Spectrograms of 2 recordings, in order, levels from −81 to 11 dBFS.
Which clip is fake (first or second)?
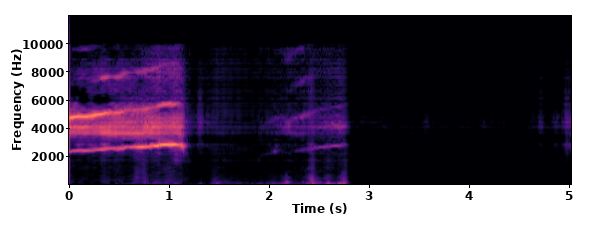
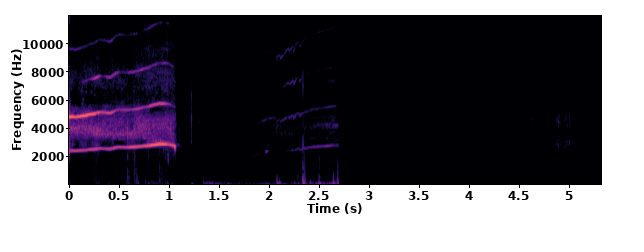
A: first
